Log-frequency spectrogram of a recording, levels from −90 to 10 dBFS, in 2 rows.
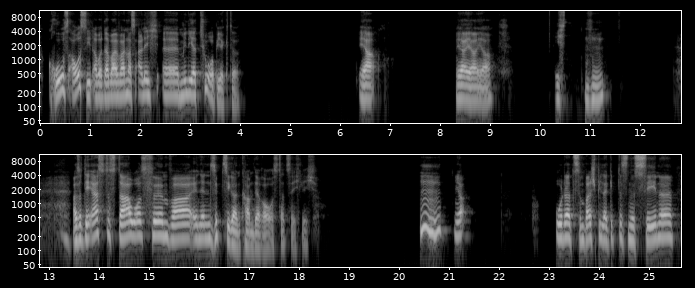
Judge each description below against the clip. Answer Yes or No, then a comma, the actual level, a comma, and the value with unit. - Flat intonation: No, average, 3.5 semitones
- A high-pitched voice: No, medium, 180 Hz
